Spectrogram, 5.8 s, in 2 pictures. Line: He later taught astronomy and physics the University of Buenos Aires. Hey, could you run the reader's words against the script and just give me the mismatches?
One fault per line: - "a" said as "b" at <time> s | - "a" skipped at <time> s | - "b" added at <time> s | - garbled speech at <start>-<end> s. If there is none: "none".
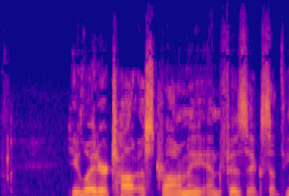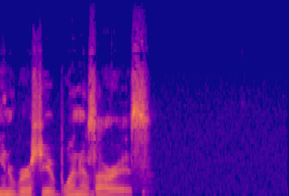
- "at" added at 2.7 s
